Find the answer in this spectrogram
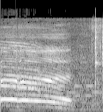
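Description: A voice shouting a long drawn-out "Go", held for over a second and sliding slowly down in pitch, as a spinning-top launch call. A single sharp click follows near the end.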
